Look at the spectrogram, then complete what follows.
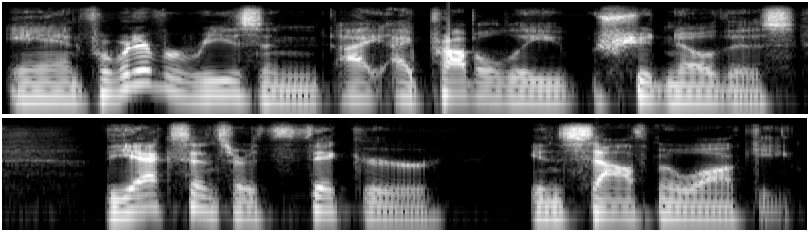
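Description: Male radio host, animated teasing storyteller, very expressive pitch, dry booth mic. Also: moderate pace, no echo. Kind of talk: casual on-air chat.

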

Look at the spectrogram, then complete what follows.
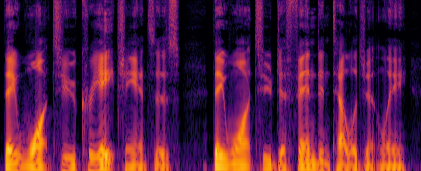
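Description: A man's voice: low-pitched, measured pace, darkish tone, clear, resonant tone, dry recording, clean studio sound. A man analyzing soccer as a guest on a radio sports talk show, explaining tactics confidently.

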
